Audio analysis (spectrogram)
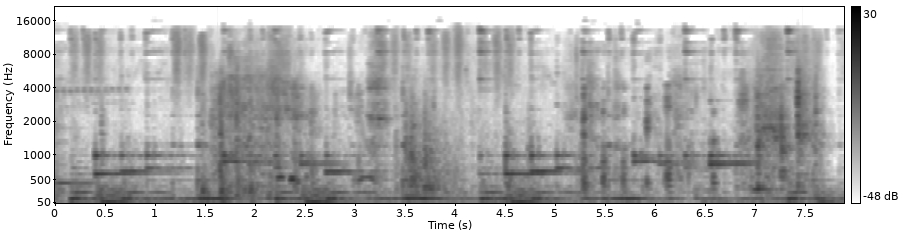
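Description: Someone crashes around rummaging through drawers: steady clattering, knocks and rattling of objects for the whole stretch, with sharp clinks and a few squeaky, drawn-out scraping tones.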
